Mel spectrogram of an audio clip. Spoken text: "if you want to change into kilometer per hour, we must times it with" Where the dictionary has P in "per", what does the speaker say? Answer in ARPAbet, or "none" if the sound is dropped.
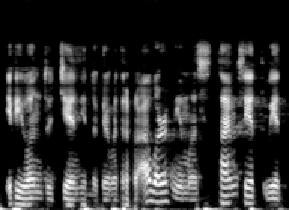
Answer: P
